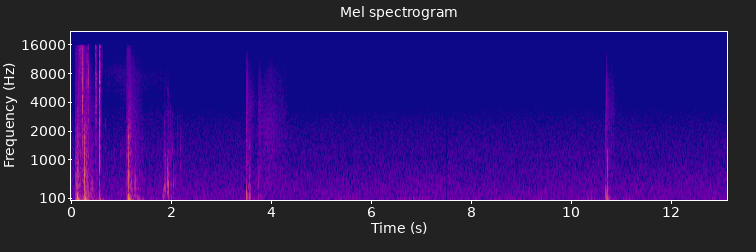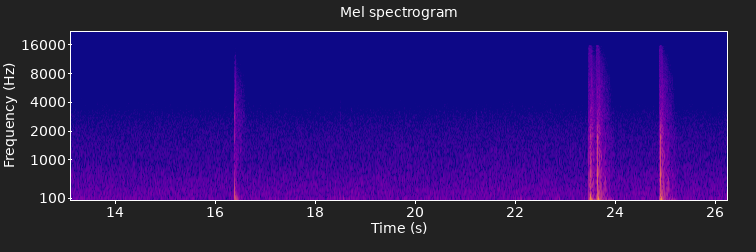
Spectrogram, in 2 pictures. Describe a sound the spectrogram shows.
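Short, sharp clicks and bangs from a video game ring out now and then.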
